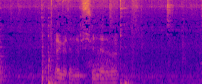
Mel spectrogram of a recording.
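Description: A ceramic plate clattering as a raw whole chicken is handled and shifted on it, with several sharp knocks about one to three seconds in.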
